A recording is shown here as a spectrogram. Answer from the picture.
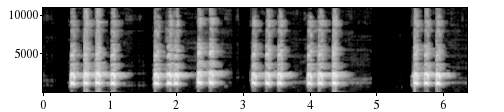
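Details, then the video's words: Peruk or mandar batu, the common moorhen, recorded by phone: repeated clusters of three or four sharp, harsh clucks, each cluster lasting under a second, separated by brief pauses. "suara burung PERUK/ MANDAR/ TIUNG"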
